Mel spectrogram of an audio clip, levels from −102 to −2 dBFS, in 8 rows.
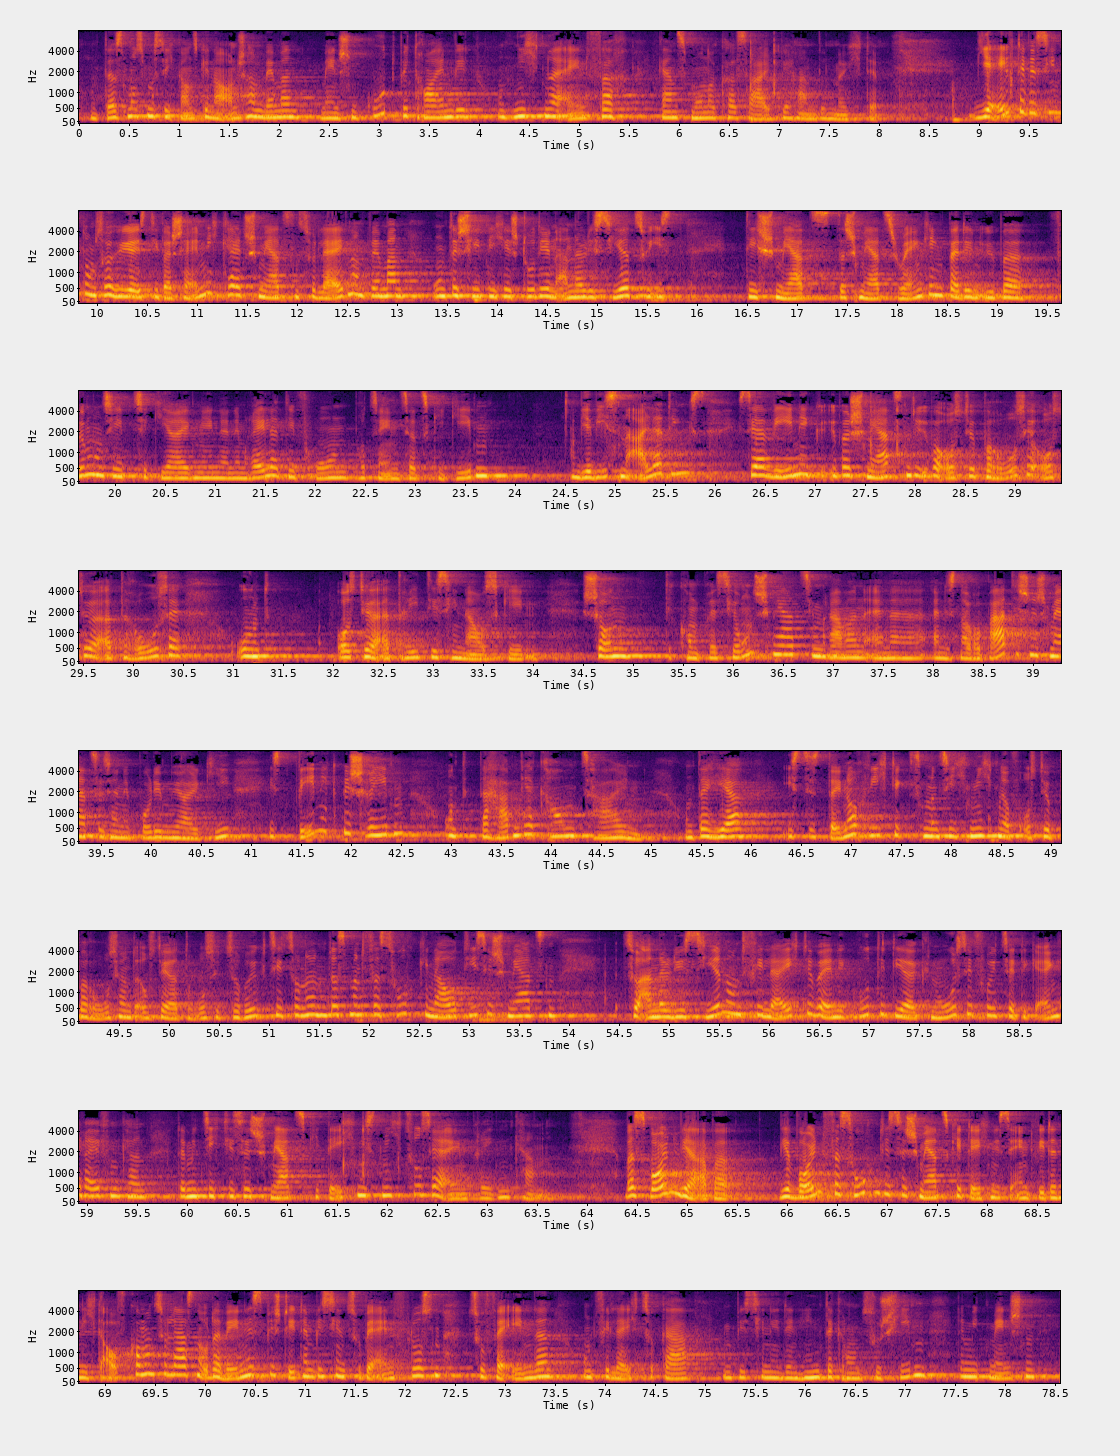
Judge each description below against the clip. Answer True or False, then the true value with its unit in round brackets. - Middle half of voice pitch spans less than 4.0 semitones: False (4.5 semitones)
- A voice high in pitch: True (225 Hz)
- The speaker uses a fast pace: False (130 wpm)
